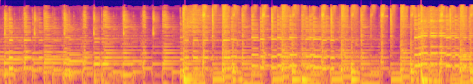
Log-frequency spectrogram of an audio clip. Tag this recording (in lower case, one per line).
music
